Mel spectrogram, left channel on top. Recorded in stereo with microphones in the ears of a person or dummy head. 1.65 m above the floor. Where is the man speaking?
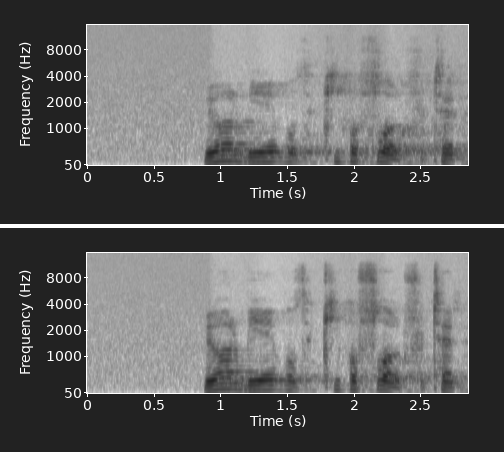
50° right (ahead or behind), 0.9 m.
